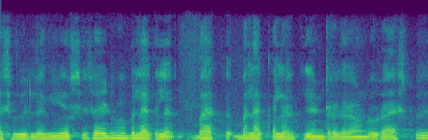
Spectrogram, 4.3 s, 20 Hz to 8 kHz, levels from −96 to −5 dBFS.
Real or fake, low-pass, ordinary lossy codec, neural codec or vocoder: fake; 7.2 kHz; none; codec, 16 kHz, 6 kbps, DAC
